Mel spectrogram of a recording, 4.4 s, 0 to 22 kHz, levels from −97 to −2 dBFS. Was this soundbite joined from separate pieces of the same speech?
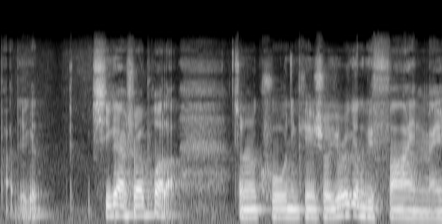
no; 0 cuts

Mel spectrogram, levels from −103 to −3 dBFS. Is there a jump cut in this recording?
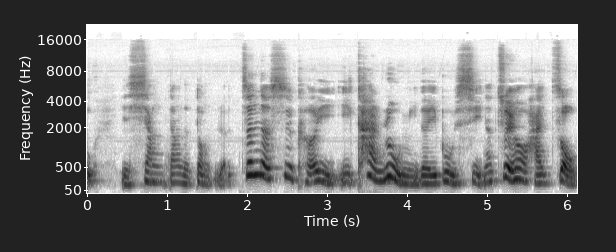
yes; 1 cut; at 1.9 s

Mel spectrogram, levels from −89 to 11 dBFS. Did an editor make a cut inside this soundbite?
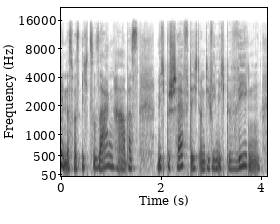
yes; 2 cuts; at 1.3 s, 3.0 s

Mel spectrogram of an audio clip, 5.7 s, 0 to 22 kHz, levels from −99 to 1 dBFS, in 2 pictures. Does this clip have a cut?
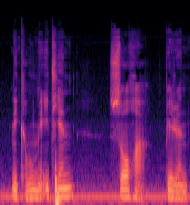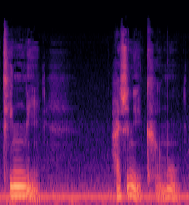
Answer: yes; 1 cut; at 4.5 s

